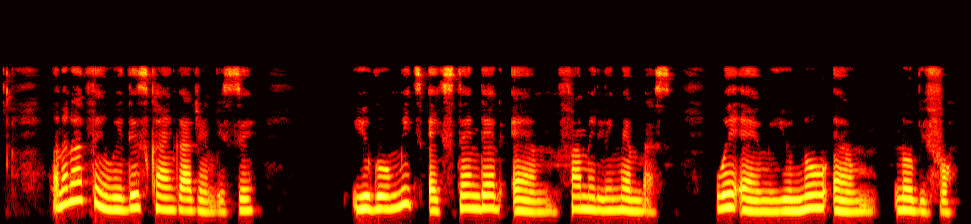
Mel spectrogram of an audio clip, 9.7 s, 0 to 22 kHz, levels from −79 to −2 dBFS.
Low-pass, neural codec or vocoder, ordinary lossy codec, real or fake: 7.2 kHz; none; none; real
